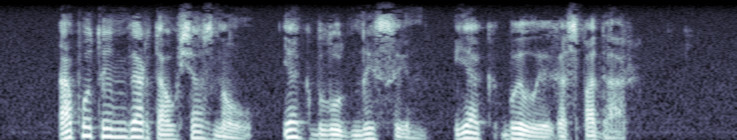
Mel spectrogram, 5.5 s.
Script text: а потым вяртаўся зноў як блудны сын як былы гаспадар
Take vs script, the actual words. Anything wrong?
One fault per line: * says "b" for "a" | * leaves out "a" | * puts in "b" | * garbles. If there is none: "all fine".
all fine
